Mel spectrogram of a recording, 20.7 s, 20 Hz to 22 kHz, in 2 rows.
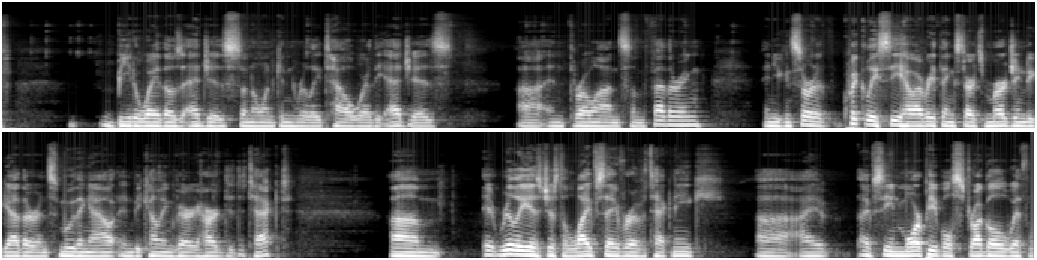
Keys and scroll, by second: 8.6 space, 12.3 ctrl+space, 14.8 ctrl+w.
